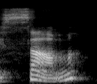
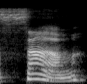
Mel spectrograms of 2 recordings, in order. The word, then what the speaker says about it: some: and repeat it say some and notice your vowel sound again like from and some they both have the sound but we're gonna spell it with an O and then we have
